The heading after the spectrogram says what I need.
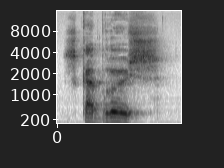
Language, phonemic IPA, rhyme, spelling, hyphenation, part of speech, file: Dutch, /skaːˈbrøːs/, -øːs, scabreus, sca‧breus, adjective, Nl-scabreus.ogg
- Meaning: scabrous, sleazy, obscene, scandalous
